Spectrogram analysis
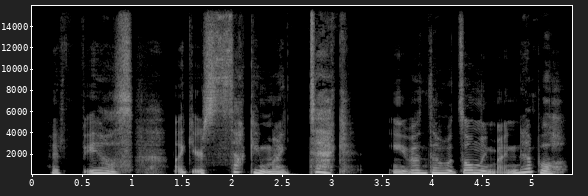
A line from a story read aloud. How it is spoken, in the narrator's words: Bailey gasped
